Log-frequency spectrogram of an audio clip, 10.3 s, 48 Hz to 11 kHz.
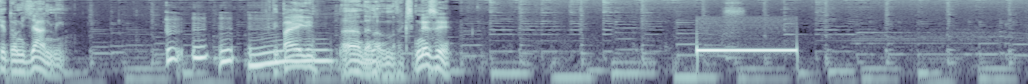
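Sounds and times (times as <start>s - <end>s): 
speech: 0.0s - 0.8s, 1.6s - 4.7s
soft music: 0.0s - 10.2s
telephone ringing tone during outgoing call: 7.0s - 8.0s.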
